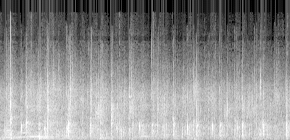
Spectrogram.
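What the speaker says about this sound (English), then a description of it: "I think it deserves a round of applause" Audience applause at a Cape Town comic con panel, a sustained, moderately distant crackle of many hands clapping, with brief whoops and murmurs from the crowd underneath.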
